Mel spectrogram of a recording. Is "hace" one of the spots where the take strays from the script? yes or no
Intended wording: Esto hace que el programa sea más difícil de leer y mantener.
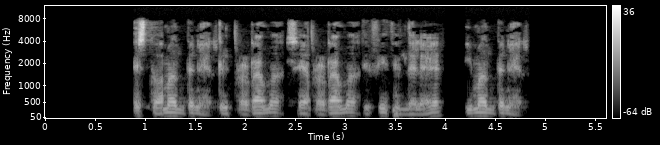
yes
